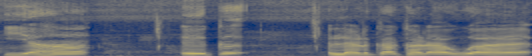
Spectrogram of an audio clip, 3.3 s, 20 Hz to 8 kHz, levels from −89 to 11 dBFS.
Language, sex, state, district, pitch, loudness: Hindi, male, Madhya Pradesh, Katni, 200 Hz, -13 LUFS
